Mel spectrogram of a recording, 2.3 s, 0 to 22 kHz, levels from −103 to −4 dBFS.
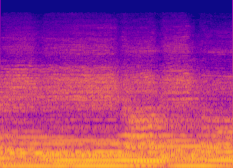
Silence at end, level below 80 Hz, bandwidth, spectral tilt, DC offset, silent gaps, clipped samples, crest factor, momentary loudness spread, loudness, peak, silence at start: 0 s; -26 dBFS; 9 kHz; -7.5 dB/octave; under 0.1%; none; under 0.1%; 12 dB; 2 LU; -21 LUFS; -8 dBFS; 0 s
